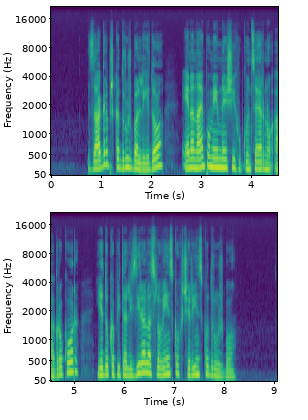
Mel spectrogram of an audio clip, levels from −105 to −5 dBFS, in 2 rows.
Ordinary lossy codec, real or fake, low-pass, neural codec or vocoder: none; real; 19.8 kHz; none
